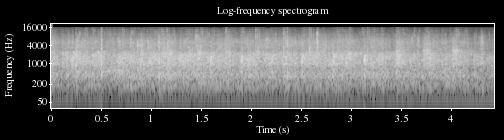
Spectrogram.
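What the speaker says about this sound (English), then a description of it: "let's give our sponsors a round of applause" Sustained, dense applause from an audience at a chamber of commerce awards celebration, steady and loud throughout with no breaks.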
